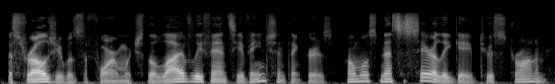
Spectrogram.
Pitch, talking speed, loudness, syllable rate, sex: 100 Hz, 175 wpm, -22 LUFS, 6.1 syllables/s, male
